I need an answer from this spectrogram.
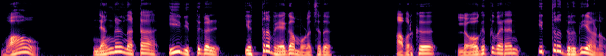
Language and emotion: Malayalam, surprised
